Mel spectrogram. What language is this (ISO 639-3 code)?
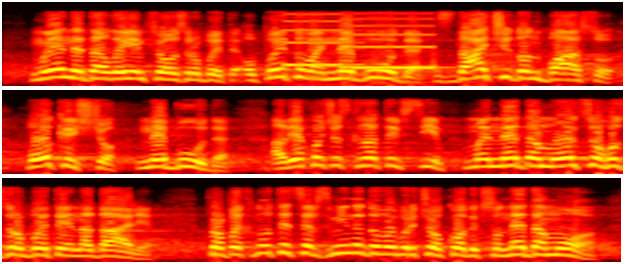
ukr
